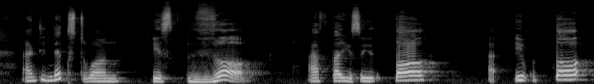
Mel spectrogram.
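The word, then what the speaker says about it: ط: Tho is a heavy letter. The back of the tongue rises up when you pronounce tho, whereas that of ta, it doesn't do so. The tip of your tongue touches the root of your upper teeth.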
